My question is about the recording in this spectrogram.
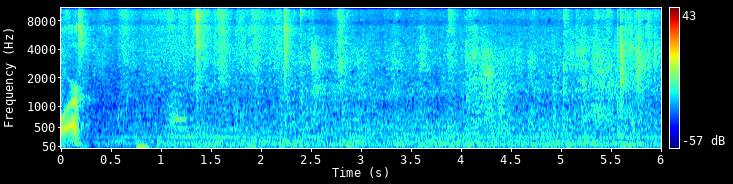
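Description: A back door being opened to trip an armed alarm system's door sensor: a short thud about a second in, over a steady low hum.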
